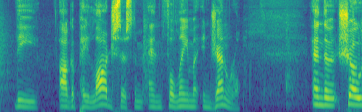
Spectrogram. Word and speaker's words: Thelema: and then thilema is with a long a sound in the uh second syllable not the lima so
